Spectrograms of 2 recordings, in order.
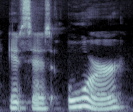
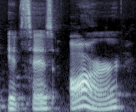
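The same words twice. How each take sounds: First: Or said slowly as a full or; vowel R sound. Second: R drawn out slowly as a clear ar; vowel R sound. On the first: Teacher modelling the or sound for young readers, slow and clear. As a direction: stretch or out clearly, like in fork. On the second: Teacher modelling the ar sound for young readers, slow and clear. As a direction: say R slowly as ar, like in arm. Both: Shown as a demonstration.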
